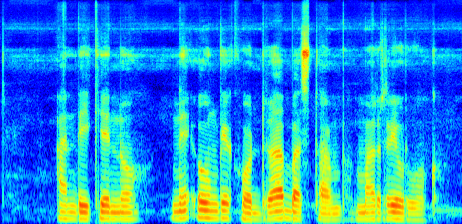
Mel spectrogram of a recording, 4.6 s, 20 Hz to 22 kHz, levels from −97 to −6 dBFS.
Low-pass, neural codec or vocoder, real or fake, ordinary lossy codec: none; codec, 44.1 kHz, 7.8 kbps, DAC; fake; none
